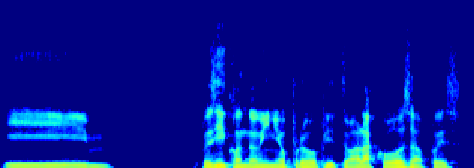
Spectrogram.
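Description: Low-voiced man, earnest. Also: level tone, a little slow, warm tone. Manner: earnest, explains plans steadily. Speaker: podcast co-host. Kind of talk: casual chat over a video call. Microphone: video call.

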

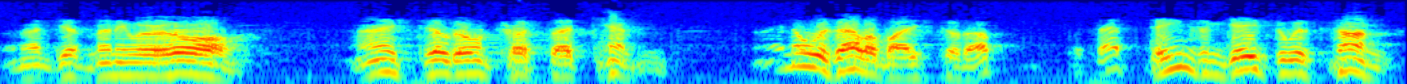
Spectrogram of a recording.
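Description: An actor playing a gruff, skeptical police inspector with a blunt, sardonic, slangy delivery in a 1940s radio drama. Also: male voice, on the high side, expressive, brisk, full character voice. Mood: grumbling. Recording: muffled, scratchy 1940s radio recording.

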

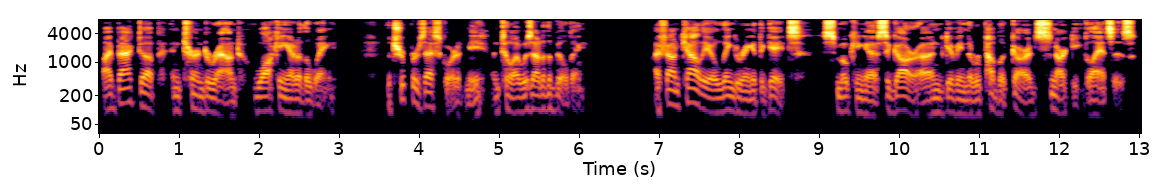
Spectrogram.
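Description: A man voices a wry male bounty hunter narrating his own story in a sci-fi audio drama. His voice sits lowish and moves a lot in pitch, relaxed and dry-humored. The recording is dry and close. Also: moderate pace, no echo, exaggerated voice. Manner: wry, laid-back first-person narration.

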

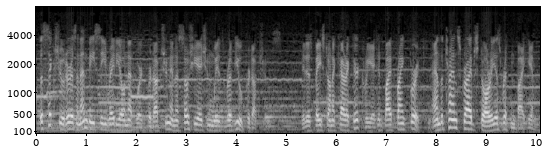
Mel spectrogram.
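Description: Male American announcer, mid pitch, formal vintage radio read over prominent music, dull lo-fi sound. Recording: muffled 1950s radio recording. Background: theme music.

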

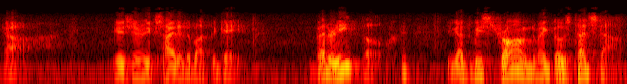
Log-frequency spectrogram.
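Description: Pompous middle-aged uncle, wildly swooping pitch, blustery chuckles, radio comedy, muffled hissy vintage recording. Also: male voice, wildly swooping pitch, moderate pace, fairly bright tone, heavily acted. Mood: coaxing. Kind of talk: 1950s radio comedy acting.

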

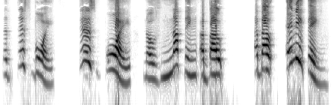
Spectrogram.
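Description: A woman voicing a huge, gruff, fiery-tempered man in a storybook, booming and rustic in his turns of speech. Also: animated, a little slow, bright, forceful tone, heavily acted. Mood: indignant, thundering.

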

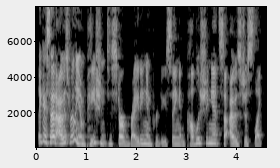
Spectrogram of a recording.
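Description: A woman's voice: a little high, lively intonation, quick pace, pushed and bright, slightly rough. Chatty young woman in casual conversation. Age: 20s. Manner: informal, chatty, heavy use of "like" as filler. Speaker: podcast creator and writer, interview guest.

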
